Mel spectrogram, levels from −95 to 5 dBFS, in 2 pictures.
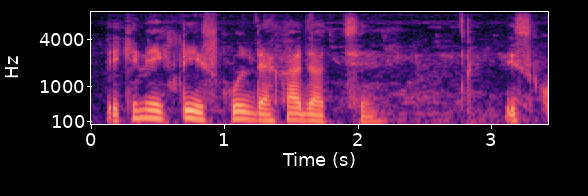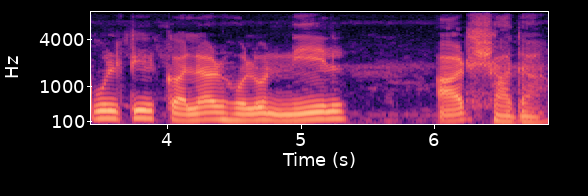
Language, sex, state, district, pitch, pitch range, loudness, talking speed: Bengali, male, West Bengal, Alipurduar, 125 Hz, 115-145 Hz, -17 LUFS, 95 wpm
